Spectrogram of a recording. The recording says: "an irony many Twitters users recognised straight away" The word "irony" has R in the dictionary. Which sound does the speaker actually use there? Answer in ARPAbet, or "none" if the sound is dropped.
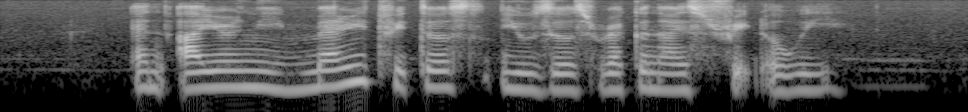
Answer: none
